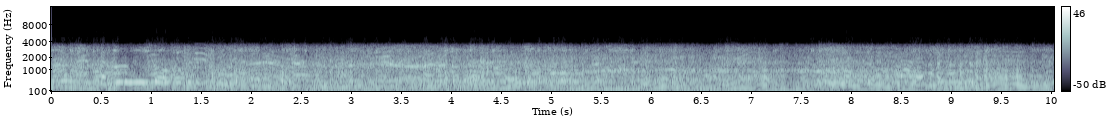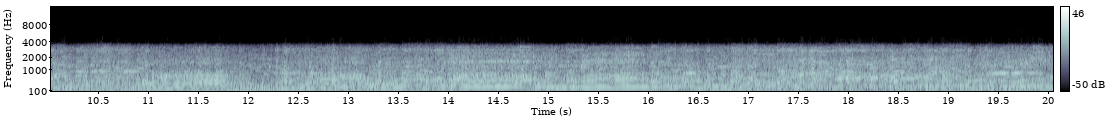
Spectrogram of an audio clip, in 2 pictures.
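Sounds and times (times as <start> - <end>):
racing car engines revving: 0.0 - 20.0.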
